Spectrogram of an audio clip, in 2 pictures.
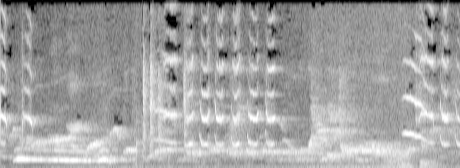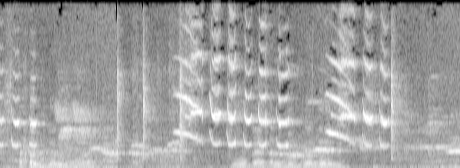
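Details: Provoked white-rumped shama in sustained, excited song: rapid mixed whistles, rattling bursts, harsh squawks and sliding notes with no long pauses, over faint background noise.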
